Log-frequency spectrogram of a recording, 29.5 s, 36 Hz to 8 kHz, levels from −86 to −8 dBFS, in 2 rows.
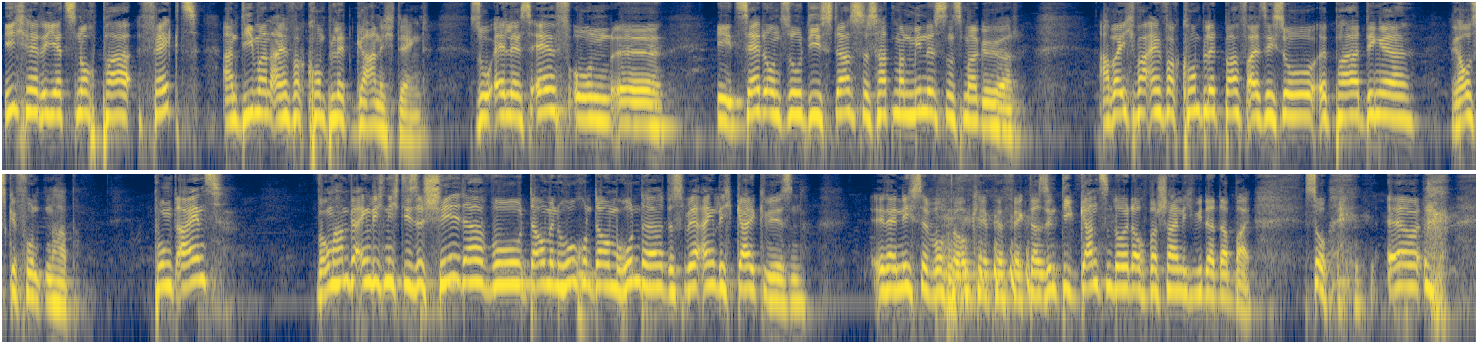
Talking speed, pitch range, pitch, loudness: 165 wpm, 160-220 Hz, 200 Hz, -13 LUFS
